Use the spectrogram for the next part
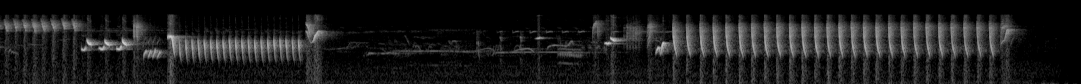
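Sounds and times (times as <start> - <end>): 
bird song with chirps, buzzy trill and twittering: 0.0 - 10.8.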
